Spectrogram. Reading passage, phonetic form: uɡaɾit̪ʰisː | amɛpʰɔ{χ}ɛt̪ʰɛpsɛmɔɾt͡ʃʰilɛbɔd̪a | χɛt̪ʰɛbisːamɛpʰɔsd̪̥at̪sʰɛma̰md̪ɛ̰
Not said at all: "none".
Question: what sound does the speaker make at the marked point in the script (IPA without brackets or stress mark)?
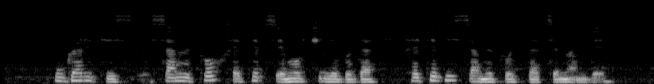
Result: χ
